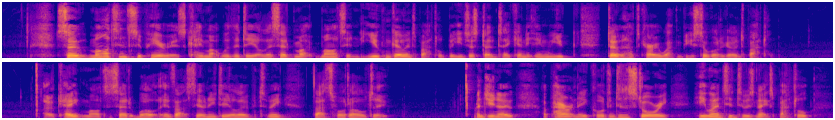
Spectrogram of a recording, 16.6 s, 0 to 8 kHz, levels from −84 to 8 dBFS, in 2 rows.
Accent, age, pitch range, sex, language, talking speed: British, 40-59, 105-150 Hz, male, English, 240 wpm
